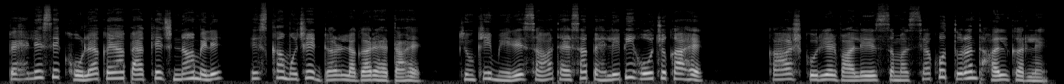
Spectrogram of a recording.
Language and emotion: Hindi, fearful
